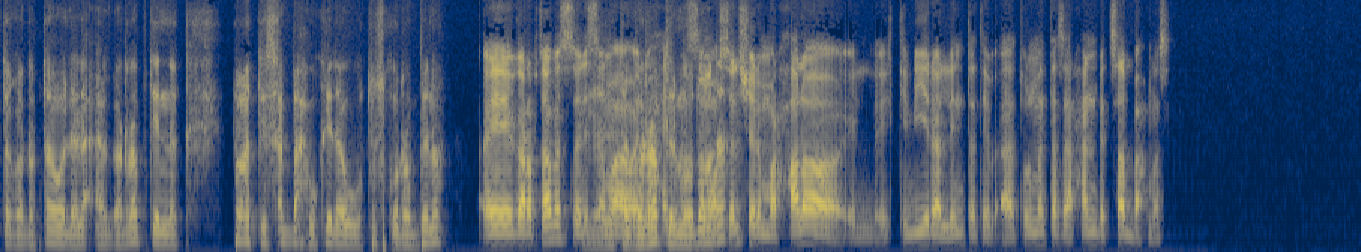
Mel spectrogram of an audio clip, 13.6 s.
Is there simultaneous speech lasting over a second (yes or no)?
yes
